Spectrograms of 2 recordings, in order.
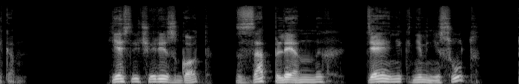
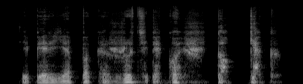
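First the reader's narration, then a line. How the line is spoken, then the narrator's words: Whisper. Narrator (Russian): Том прошептал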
